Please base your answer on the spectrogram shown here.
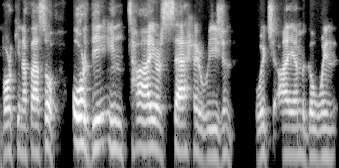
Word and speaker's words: Sahel: The Sahel region, or a Sahel in Arabic and Sahel in English, how we pronounce it, is a wide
